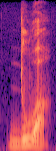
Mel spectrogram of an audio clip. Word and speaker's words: doit: Il, elle doit. Final T not pronounced.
